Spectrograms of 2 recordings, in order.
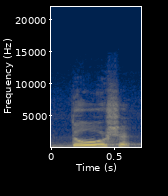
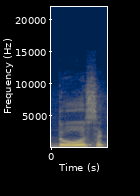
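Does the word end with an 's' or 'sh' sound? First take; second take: sh; s. First: The word ends with an sh sound. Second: The word ends with an s sound. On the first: The speaker calls it right. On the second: The speaker calls it wrong.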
